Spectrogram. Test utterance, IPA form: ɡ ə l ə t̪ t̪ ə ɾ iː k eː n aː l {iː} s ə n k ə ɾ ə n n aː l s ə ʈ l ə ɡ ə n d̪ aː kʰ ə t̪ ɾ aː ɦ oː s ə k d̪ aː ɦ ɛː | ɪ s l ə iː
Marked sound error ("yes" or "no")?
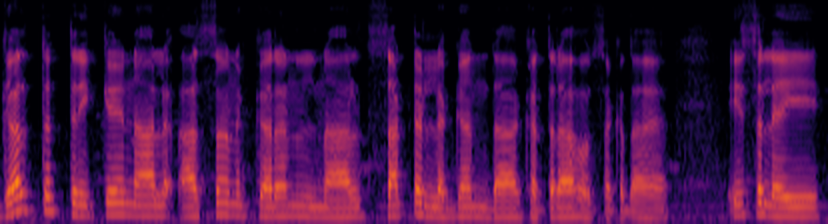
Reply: yes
